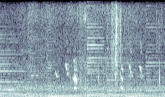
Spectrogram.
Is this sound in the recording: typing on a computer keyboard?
no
